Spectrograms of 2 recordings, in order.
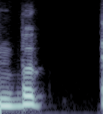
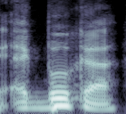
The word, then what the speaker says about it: Egbuka: They have this other guy, Emeka Egbuka. Oh, God, I knew I was going to butcher it. I was practicing. Egbuka, 49 receptions, 794 yards, 7 touchdowns.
